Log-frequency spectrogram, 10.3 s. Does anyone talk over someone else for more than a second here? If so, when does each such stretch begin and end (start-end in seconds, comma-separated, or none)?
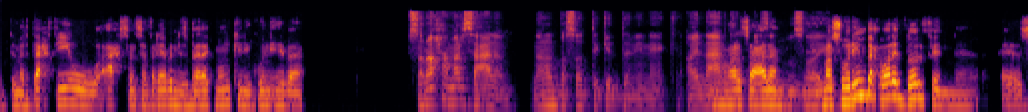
7.1-8.4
